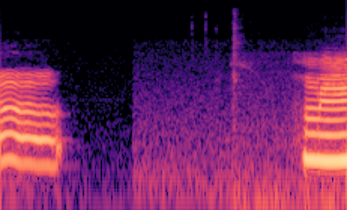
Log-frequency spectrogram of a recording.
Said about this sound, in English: Meow, meow. There. You see? Why don't you learn from Pluto? He doesn't ask me where I'm going, does he? Meow.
